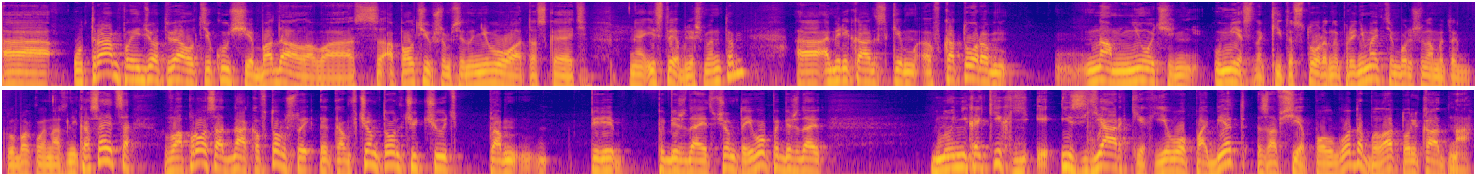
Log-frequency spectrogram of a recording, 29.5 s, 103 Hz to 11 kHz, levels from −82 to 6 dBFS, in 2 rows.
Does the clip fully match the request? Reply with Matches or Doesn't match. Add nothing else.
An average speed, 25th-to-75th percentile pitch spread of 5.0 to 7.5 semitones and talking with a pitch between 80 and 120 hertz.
Matches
